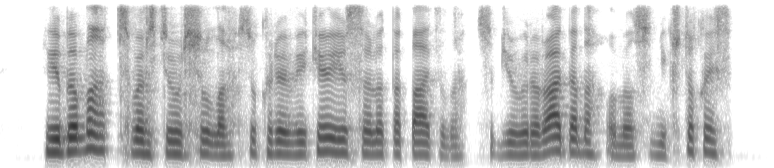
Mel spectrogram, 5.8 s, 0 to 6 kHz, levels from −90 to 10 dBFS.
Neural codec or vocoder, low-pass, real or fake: autoencoder, 22.05 kHz, a latent of 192 numbers a frame, VITS, trained on one speaker; 5.4 kHz; fake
